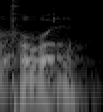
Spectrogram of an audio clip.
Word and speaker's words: Parrott: Is it Parrott or Parrott? I don't want to say it wrong. It's so funny that you asked that because it's actually like both. Really? Uh-huh. Okay. So so what do you say? Right. Actually, I answered to both.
